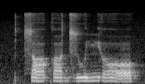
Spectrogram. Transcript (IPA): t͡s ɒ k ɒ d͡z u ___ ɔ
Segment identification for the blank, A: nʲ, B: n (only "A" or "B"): A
